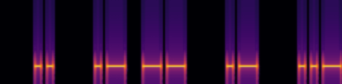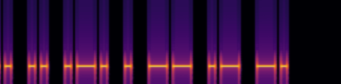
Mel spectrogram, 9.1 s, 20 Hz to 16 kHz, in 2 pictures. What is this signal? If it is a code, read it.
Morse code, heard as a keyed tone, about 15 wpm, 700 Hz. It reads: I AM A FIREMAN
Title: Common QSO Phrases Encore 15wpm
